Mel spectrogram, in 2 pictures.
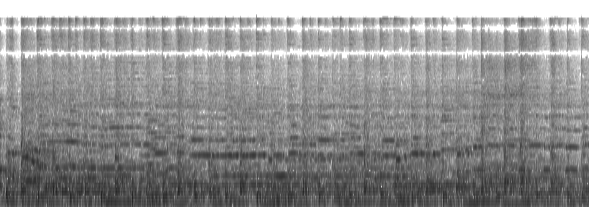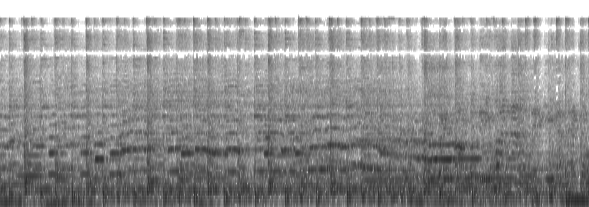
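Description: A live band playing: a saxophone carries a gliding melody over strummed acoustic guitar and a drum kit.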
